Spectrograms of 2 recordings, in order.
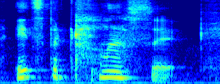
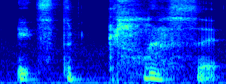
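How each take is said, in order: First: Said in the usual way. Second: Whispered, softer and slow. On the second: Shown as a demonstration. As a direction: breathe it like a secret to yourself.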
